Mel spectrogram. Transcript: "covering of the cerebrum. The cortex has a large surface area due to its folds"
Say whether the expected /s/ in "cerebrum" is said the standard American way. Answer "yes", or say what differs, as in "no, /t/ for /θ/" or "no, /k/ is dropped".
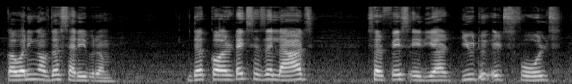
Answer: yes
